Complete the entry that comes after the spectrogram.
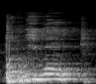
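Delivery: high, sung preaching cadence. Acted. Preacher chants renewal to the congregation, rising sung cadence. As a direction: whoop it to the congregation.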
